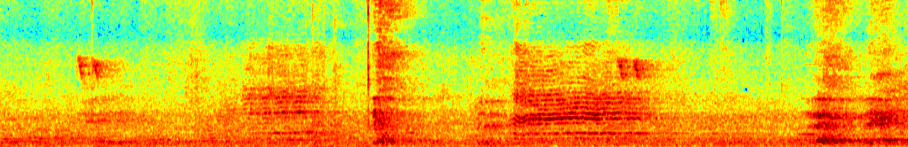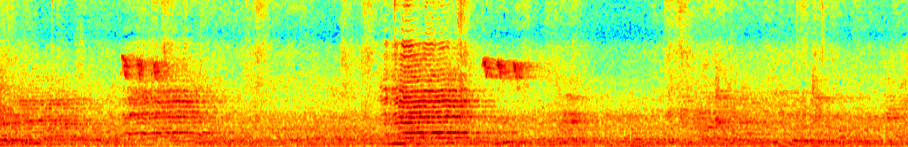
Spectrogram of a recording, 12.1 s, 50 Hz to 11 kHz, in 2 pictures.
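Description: Goats bleat repeatedly at the Boseong goat auction market, where about 300 animals are penned. Several wavering cries rise at intervals over a steady crowd murmur and people talking nearby.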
